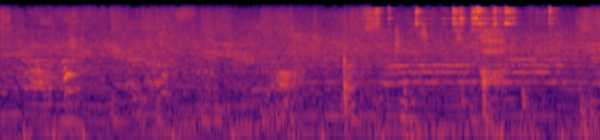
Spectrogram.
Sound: exclamations

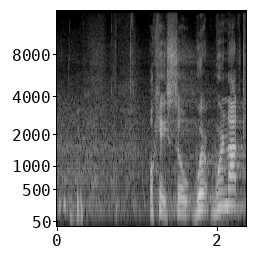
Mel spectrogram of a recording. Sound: laughter

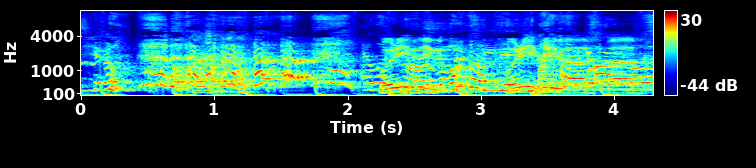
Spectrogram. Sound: laughing

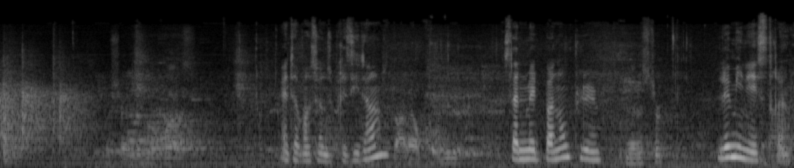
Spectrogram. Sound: applause

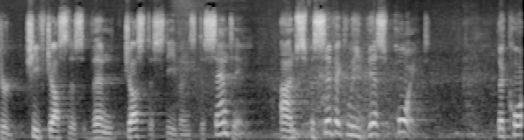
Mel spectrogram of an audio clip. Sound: laughter

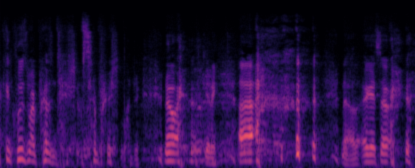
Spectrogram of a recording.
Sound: laughter

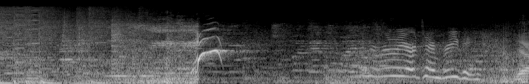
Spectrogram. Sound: screaming

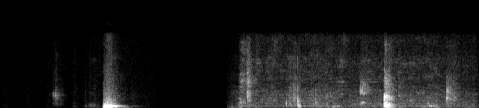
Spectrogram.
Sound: object thumping

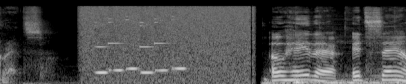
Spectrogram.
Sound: whimsical music; static crackling

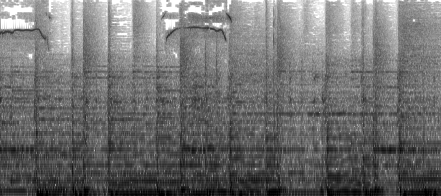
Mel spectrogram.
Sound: dog whistle sound

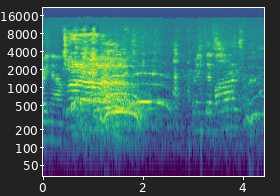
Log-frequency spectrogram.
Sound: laughter, cheering

